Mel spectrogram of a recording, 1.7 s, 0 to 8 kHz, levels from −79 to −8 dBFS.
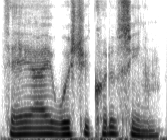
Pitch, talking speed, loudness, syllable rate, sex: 125 Hz, 285 wpm, -15 LUFS, 5.2 syllables/s, male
